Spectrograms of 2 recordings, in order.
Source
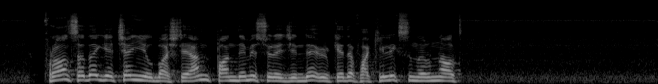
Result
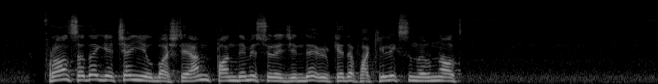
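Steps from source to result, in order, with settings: treble shelf 5.5 kHz -4.5 dB

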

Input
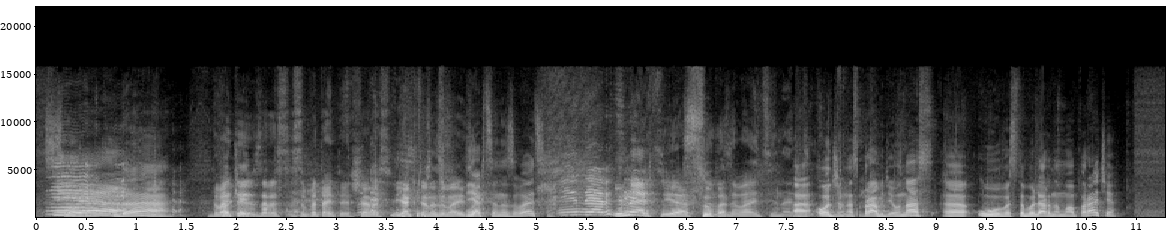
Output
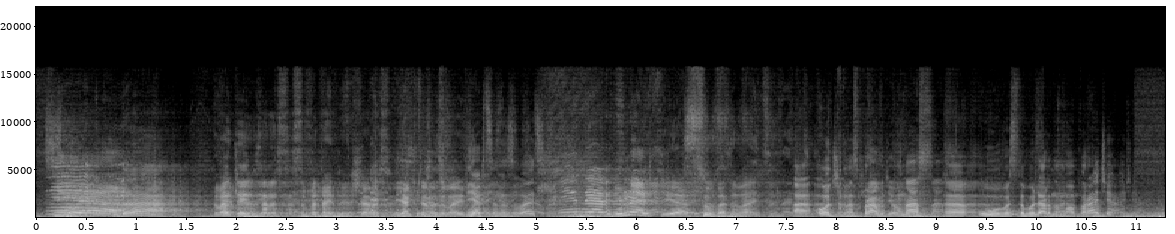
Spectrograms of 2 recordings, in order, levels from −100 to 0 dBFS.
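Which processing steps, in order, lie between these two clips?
backward echo that repeats 127 ms, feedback 61%, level -12 dB; wind noise 120 Hz -27 dBFS; comb 2.2 ms, depth 31%; trim -7.5 dB

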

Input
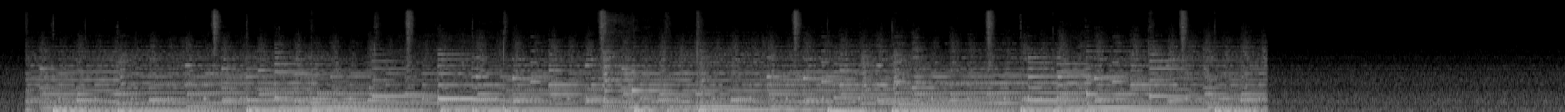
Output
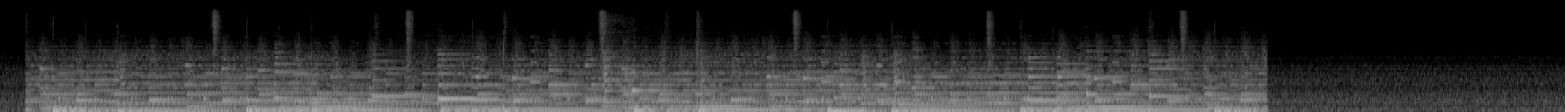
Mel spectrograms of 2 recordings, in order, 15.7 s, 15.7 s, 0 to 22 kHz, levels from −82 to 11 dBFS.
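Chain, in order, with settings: 8.53–11.06 s: treble shelf 8.8 kHz -5.5 dB; trim -2 dB

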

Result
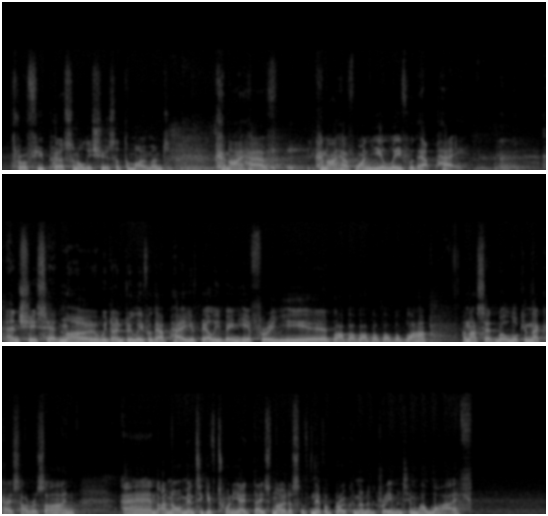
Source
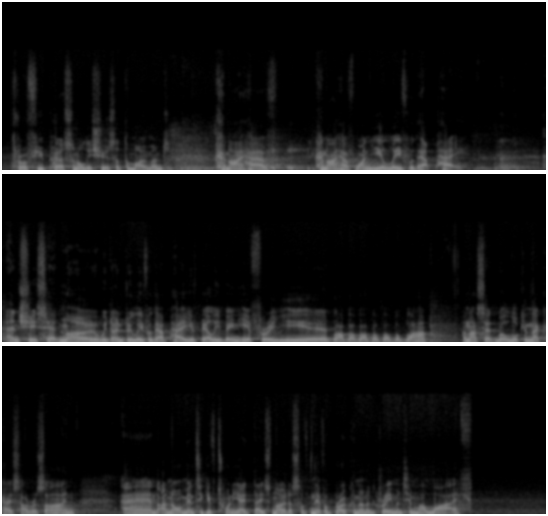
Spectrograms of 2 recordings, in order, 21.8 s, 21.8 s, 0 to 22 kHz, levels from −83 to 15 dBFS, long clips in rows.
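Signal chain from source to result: 18.45–20.45 s: rotary cabinet horn 7 Hz

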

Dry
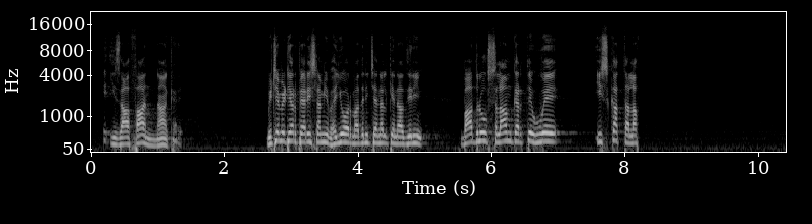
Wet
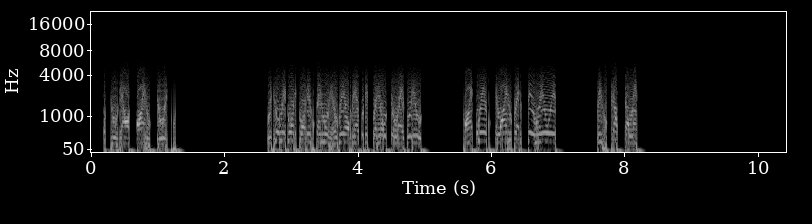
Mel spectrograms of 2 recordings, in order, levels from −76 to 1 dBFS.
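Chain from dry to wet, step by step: three-band isolator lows -23 dB, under 260 Hz, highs -16 dB, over 2.5 kHz; in parallel at +1 dB: upward compressor, threshold -28 dBFS; on the sum: Schmitt trigger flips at -28 dBFS; valve stage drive 42 dB, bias 0.65; distance through air 280 m; sweeping bell 5.7 Hz 700–2400 Hz +14 dB; trim +8.5 dB

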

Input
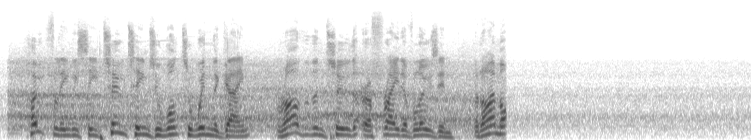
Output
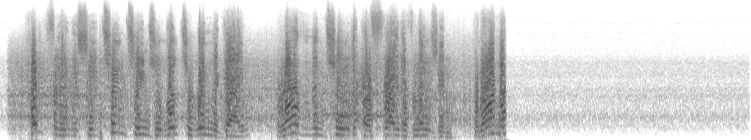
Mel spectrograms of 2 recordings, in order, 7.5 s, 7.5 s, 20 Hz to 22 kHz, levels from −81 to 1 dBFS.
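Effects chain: harmony voices -5 st -16 dB, +3 st -12 dB; Chebyshev shaper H 6 -8 dB, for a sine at -13 dBFS; tilt EQ +4.5 dB/octave; trim -1.5 dB

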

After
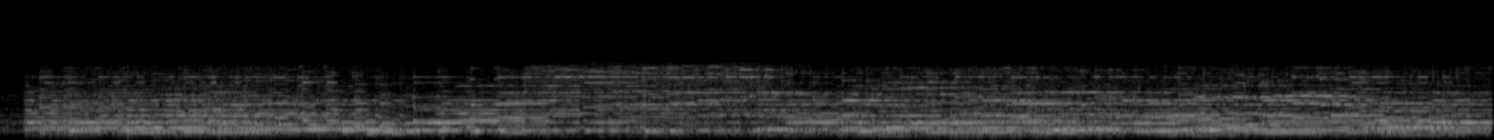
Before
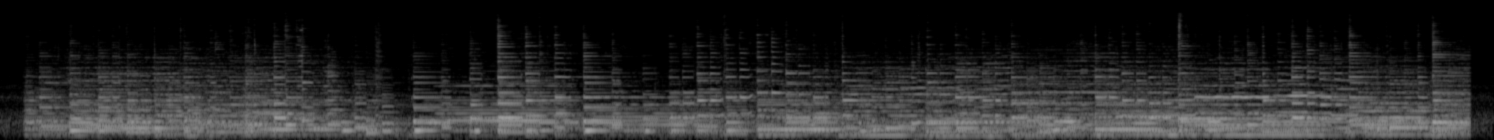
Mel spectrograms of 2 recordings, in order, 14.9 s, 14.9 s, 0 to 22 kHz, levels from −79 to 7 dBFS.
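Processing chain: 5.24–7.68 s: formants flattened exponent 0.3; high-pass 83 Hz 24 dB/octave; band-stop 420 Hz, Q 12; dynamic bell 2.1 kHz, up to -3 dB, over -53 dBFS, Q 3.8; comb 4.9 ms, depth 68%; compression 16:1, threshold -30 dBFS, peak gain reduction 8.5 dB; peak limiter -26.5 dBFS, peak gain reduction 5.5 dB; loudspeakers at several distances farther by 15 m -9 dB, 83 m -2 dB; trim -5.5 dB; Speex 24 kbps 8 kHz

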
